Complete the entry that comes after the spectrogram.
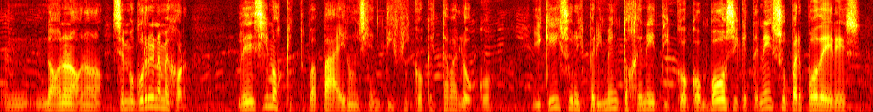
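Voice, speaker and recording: A man's voice: fairly high pitch, animated, quick pace, soft background music, lightly acted. A man playing a bumbling, childish detective in a comedy radio drama, with an Argentine accent and a hesitant, rambling delivery. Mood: nervous scheming. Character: bumbling, childish young man detective, nervous schemer and corny romantic.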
